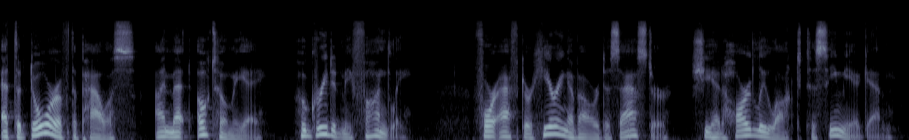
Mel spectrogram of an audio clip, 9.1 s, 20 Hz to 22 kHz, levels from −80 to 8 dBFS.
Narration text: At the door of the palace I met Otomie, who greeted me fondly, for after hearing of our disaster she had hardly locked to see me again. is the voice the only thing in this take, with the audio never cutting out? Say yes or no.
yes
